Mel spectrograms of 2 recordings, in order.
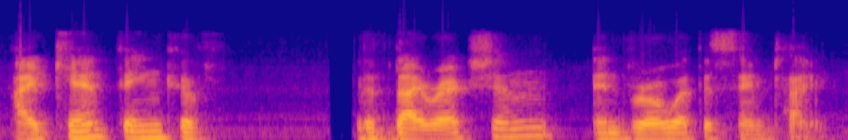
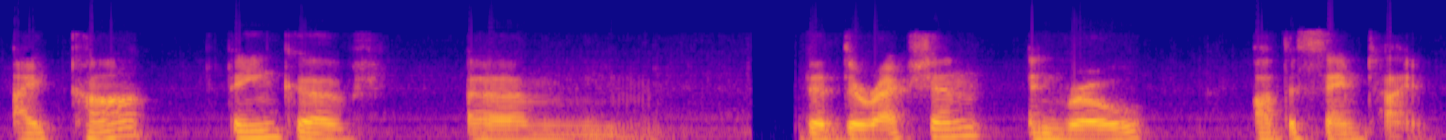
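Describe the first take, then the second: First: It is said in an American accent. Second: It is said in a British accent.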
